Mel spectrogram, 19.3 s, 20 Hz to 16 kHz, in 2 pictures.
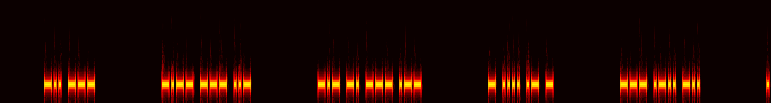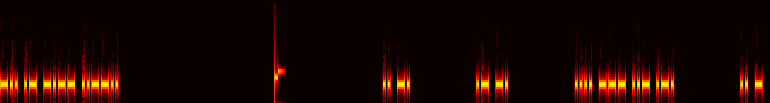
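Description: Morse code at 40 words per minute with four-times word spacing, sending sentences built from the 400 most common words: a steady, mid-pitched beep keyed in rapid dots and dashes, grouped into words separated by long silent gaps, with one sharp click partway through.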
